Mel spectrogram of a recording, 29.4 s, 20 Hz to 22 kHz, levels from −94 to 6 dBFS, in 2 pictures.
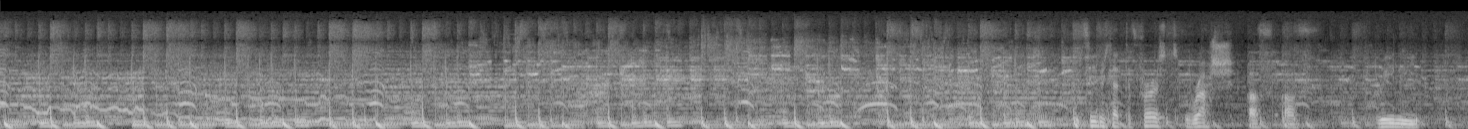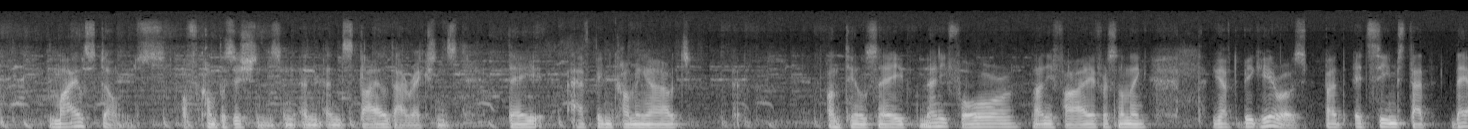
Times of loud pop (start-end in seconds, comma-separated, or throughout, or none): none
